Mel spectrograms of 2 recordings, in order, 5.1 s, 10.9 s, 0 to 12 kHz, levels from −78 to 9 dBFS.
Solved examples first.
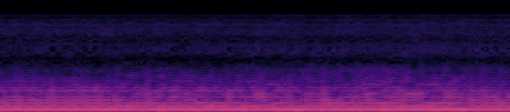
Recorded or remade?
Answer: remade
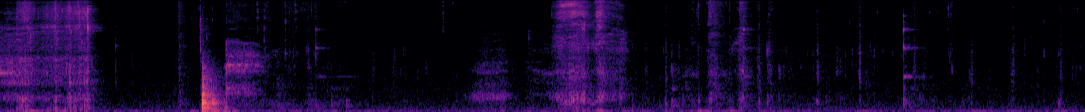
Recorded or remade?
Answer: recorded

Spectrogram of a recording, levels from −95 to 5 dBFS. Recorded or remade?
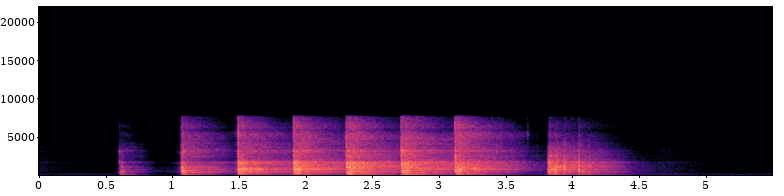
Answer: remade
